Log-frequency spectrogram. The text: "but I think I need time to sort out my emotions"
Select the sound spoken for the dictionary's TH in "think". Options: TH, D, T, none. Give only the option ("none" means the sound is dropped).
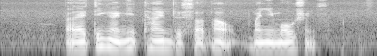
T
